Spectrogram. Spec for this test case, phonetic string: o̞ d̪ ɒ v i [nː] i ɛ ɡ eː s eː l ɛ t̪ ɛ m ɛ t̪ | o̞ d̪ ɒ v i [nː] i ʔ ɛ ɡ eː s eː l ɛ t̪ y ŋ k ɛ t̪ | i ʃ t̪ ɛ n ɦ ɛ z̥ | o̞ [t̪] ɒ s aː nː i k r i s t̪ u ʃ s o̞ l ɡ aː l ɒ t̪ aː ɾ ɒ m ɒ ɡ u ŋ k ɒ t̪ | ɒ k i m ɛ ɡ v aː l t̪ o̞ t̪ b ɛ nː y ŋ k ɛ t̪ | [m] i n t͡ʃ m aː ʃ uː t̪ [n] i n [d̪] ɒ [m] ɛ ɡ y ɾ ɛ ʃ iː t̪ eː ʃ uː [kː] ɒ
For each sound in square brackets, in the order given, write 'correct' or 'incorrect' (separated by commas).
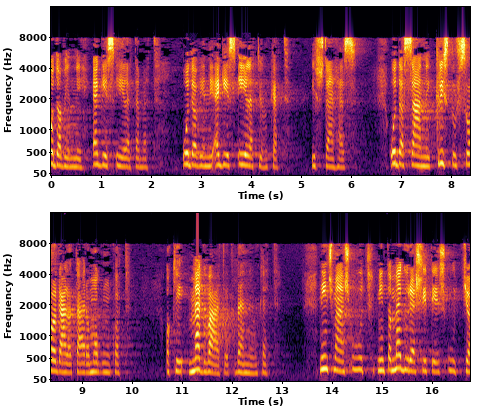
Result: correct, correct, incorrect, incorrect, incorrect, incorrect, correct, incorrect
